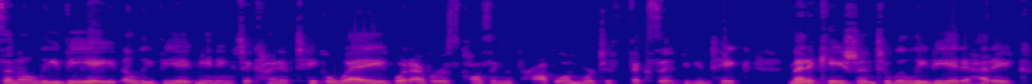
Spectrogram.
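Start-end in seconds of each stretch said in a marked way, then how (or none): none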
